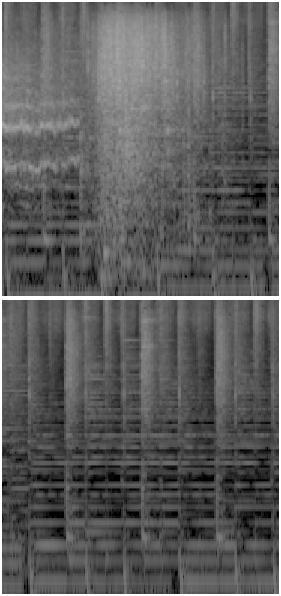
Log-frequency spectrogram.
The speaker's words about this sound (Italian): Una macchina in corsa.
